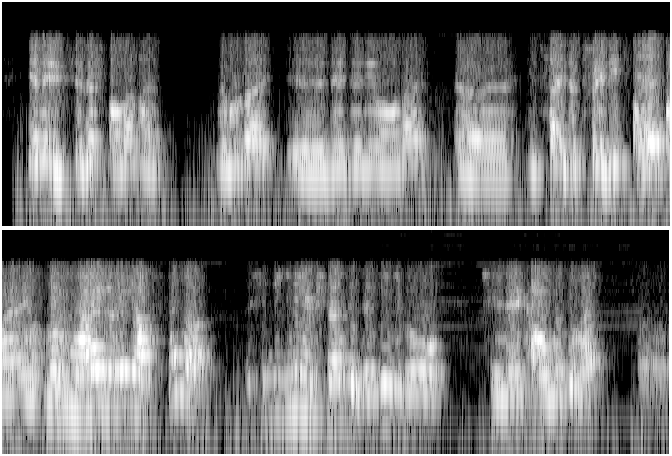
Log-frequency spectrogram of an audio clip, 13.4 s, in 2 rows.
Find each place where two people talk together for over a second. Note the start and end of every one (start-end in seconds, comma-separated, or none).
6.3-7.8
